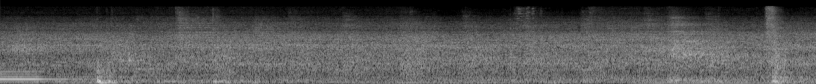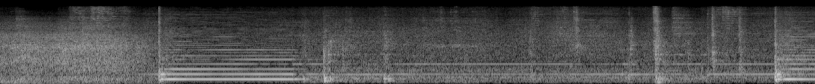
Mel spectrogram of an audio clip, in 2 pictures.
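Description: Metal clanks and thuds sharply now and then.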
